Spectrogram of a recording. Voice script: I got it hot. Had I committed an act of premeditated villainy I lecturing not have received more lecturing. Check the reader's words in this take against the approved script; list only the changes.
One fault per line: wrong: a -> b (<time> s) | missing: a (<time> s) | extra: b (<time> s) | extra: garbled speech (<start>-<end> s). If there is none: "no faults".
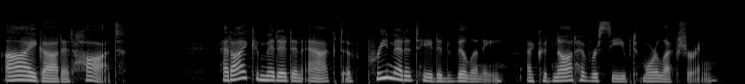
wrong: lecturing -> could (5.3 s)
